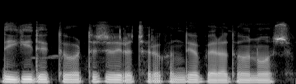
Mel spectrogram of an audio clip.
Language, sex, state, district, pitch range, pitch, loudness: Bengali, male, Tripura, West Tripura, 105-115 Hz, 110 Hz, -15 LUFS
